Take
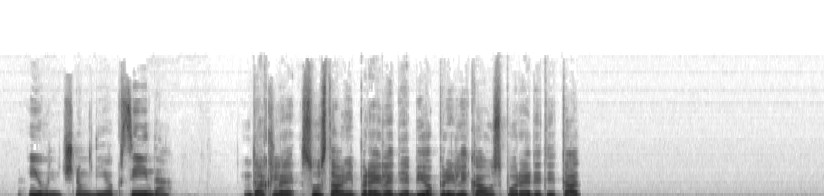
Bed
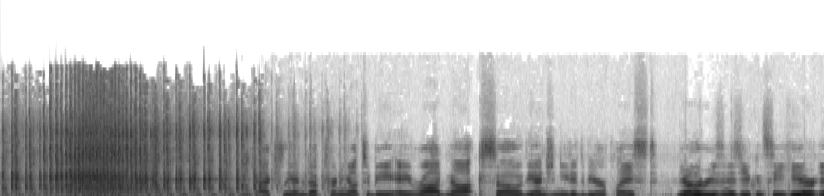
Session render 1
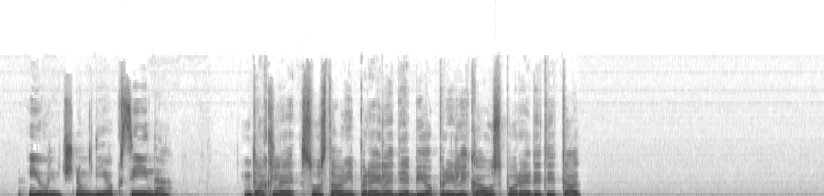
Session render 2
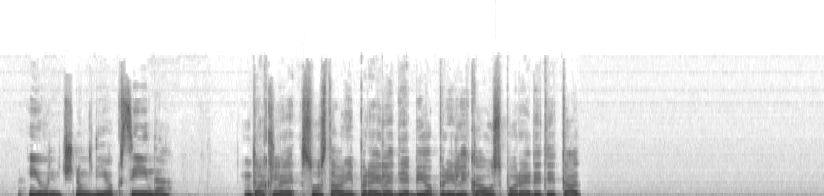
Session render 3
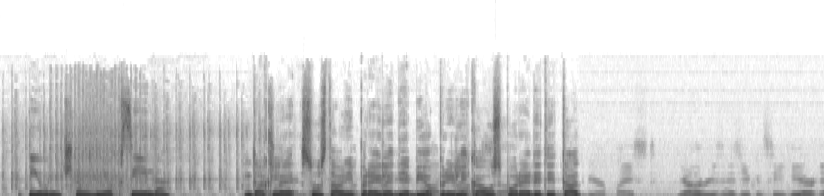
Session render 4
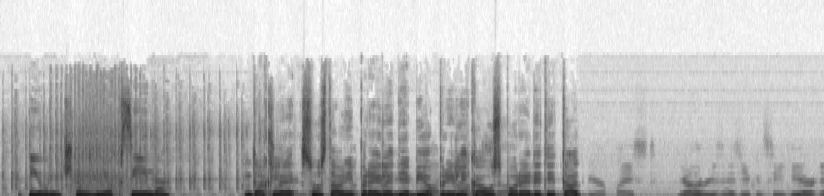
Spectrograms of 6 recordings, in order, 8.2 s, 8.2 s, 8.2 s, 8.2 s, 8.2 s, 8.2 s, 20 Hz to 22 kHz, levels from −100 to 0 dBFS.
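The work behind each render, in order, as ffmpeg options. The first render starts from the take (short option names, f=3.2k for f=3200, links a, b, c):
-filter_complex "[0:a]alimiter=limit=-16dB:level=0:latency=1:release=40,acrossover=split=110|750|3900[a][b][c][d];[a]acompressor=threshold=-48dB:ratio=4[e];[b]acompressor=threshold=-26dB:ratio=4[f];[c]acompressor=threshold=-42dB:ratio=4[g];[d]acompressor=threshold=-37dB:ratio=4[h];[e][f][g][h]amix=inputs=4:normalize=0"
-af anull
-filter_complex "[1:a]volume=-29dB[a];[0:a][a]amix=inputs=2:normalize=0"
-af "volume=12dB"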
